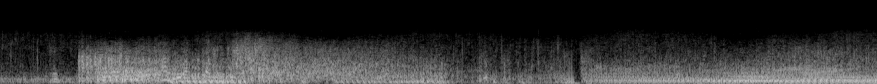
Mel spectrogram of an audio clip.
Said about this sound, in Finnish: Tulevat aivan tätä kohti. Ne ovat kaksi tummaa hävittäjää.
